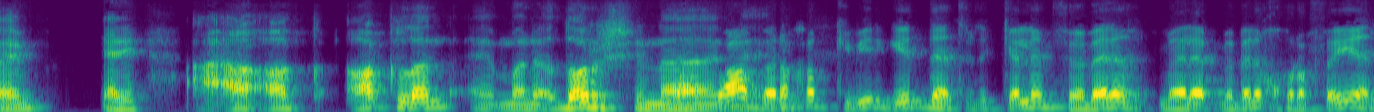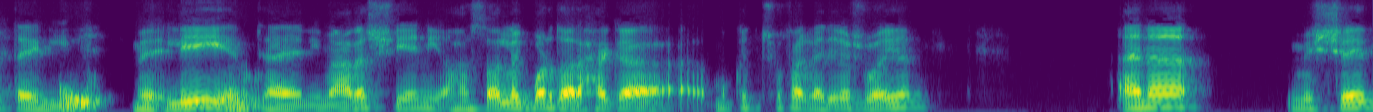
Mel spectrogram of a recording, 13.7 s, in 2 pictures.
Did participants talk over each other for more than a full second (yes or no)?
no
